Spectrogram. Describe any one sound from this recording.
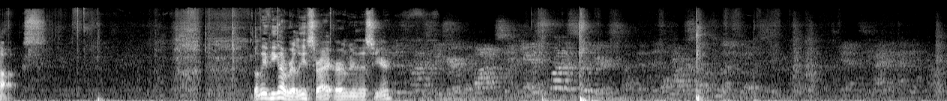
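Cards slide and tap against each other in hands.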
